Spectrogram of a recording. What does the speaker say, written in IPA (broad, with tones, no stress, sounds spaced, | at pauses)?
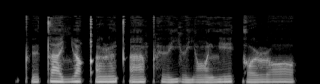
pʼ ʏ˨˩˦ t a˦˨ ʎ œ˦˨ qʼ ə̃˦˨ ɭ ə̃˥ tʼ ã˨˦ pʰ ʏ˨˩˦ j ʏ˨ j ɔ̃˨ lʲ e˧˥˧ k ɔ˨˦ ɭ ɔ˧˥˧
